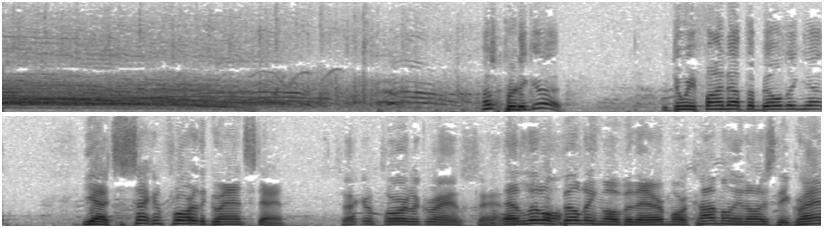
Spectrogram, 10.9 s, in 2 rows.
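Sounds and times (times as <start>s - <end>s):
crowd cheering: 0.0s - 4.4s
speech: 3.2s - 10.9s.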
